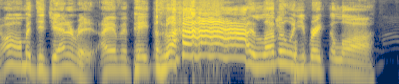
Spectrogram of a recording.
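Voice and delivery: put-on laughing while talking. Mimicking how she laughs while she talks about breaking the law: imitating her laughing while talking. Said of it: "Listen to the way she laughs, like".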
